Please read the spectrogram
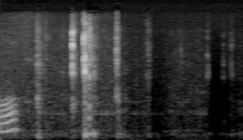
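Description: Computer keyboard typing: a few sharp keystrokes in the first second or so, then fainter key taps.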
